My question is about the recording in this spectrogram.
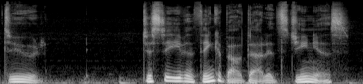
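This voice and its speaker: A man's voice: medium pitch, expressive, unhurried, mellow, slightly rough. A young man co-hosting a casual podcast chat, laughing easily, saying dude a lot and acting out what people said. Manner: laughing storyteller, says dude a lot, acts out quotes. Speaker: podcast co-host.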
